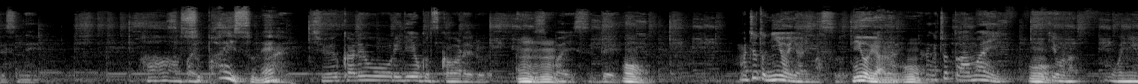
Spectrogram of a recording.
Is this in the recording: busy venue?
no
